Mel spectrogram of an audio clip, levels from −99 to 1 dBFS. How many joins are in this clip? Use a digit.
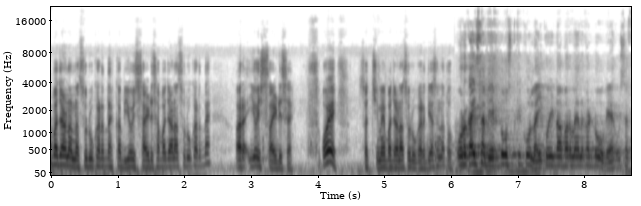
1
